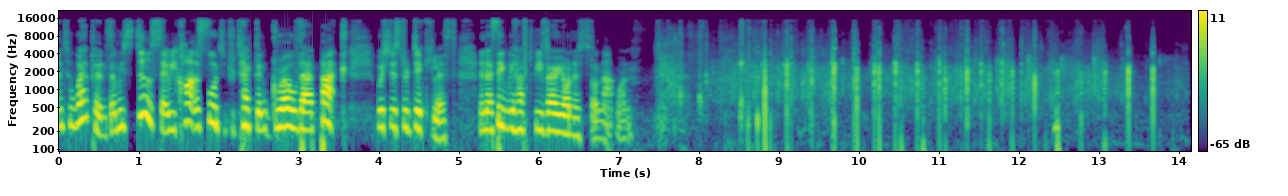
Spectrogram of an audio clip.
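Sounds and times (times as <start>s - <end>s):
speech: 0.0s - 7.8s
audience applause from a modest group: 7.6s - 14.1s.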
